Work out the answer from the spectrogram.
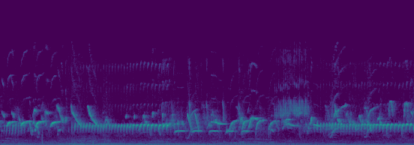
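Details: Belgian canaries in an aviary: several birds singing together, with steady fast warbling trills and overlapping high chirps and whistles throughout.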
